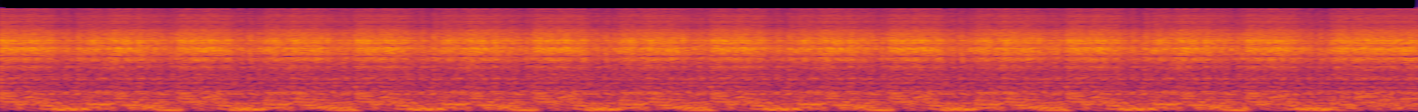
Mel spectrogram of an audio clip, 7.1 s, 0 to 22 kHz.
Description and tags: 135 Grunge low gut 02
bit, blazin, crushed, distort, gritar, guitar, synth, variety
